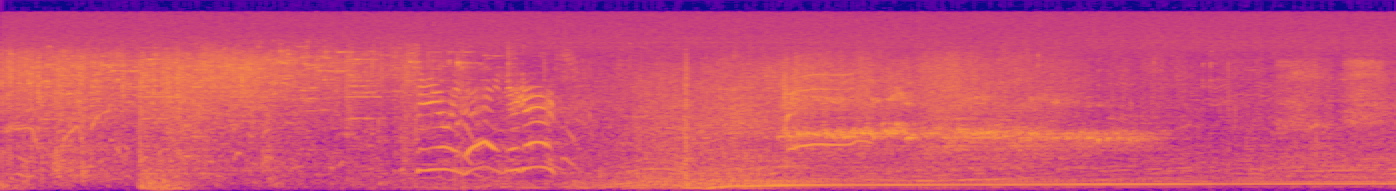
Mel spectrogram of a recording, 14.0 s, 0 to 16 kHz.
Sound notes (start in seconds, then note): 1.3 gunshots; 8.4 tires squealing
